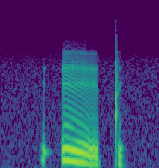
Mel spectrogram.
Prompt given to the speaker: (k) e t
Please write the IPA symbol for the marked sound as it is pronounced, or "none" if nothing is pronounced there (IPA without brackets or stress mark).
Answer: ʔ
